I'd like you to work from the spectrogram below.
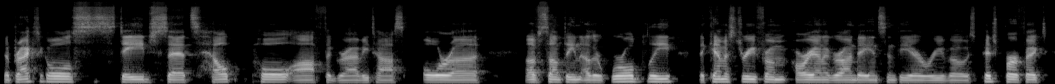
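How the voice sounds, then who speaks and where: A middle-aged man talks through his ranking of movies in a relaxed, chatty way. His voice sits on the low side. When he announces each number he springs up in pitch with sudden energy. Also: smooth. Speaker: movie reviewer. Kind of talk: casual movie ranking commentary.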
